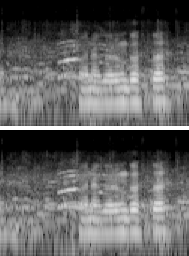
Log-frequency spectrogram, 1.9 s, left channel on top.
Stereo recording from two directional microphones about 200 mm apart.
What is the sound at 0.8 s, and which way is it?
Speech, 20° left (ahead or behind).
